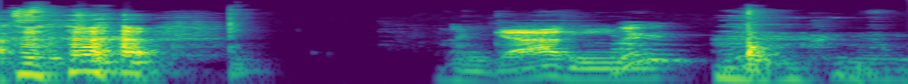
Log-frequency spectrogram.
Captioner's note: laughs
